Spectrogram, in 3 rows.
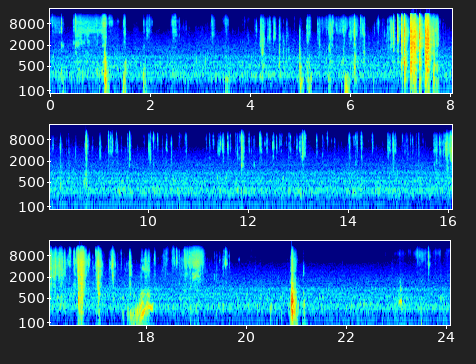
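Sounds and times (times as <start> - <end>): packaging rustling: 4.1 - 10.4, 14.0 - 19.6.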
